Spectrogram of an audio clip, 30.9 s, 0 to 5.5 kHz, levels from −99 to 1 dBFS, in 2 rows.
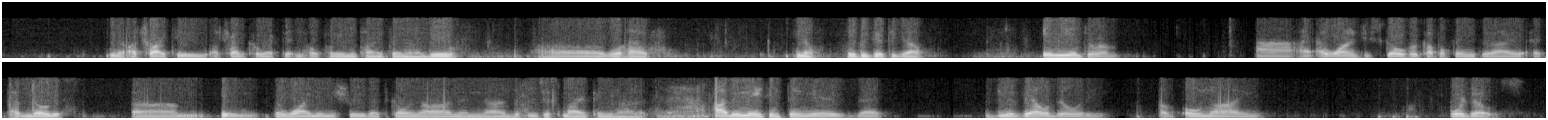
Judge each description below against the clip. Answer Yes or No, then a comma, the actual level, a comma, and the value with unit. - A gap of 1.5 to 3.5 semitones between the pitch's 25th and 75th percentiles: Yes, narrow, 2.5 semitones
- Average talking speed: Yes, average, 150 wpm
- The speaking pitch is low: Yes, low, 100 Hz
